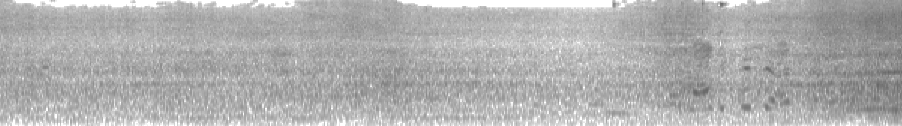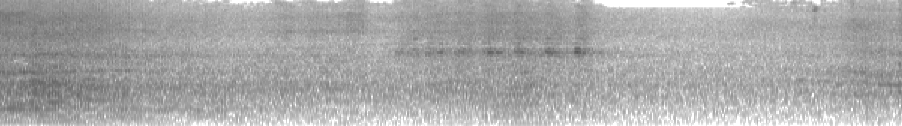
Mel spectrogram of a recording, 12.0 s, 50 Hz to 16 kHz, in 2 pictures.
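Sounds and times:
scooter engine passing by: 5.4s - 6.9s.

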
